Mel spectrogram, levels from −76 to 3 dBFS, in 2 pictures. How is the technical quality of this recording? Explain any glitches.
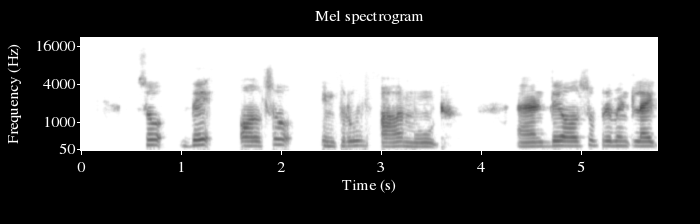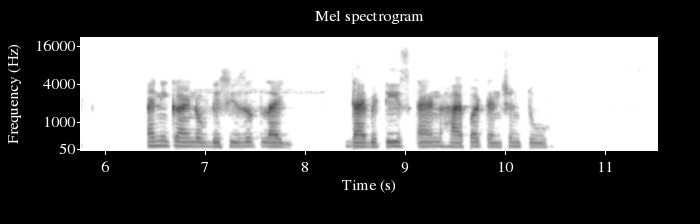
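The recording is compromised by one sustained glitch. From 1.21 to 8.27 s, before "diabetes and hypertension too", a call bitrate drop from 48 to 9 kbps made the encoder code coarsely and cut the bandwidth from 20 kHz to 8 kHz. For about 2.2 s at its lowest, the speech sounds muffled and watery. On a spectrogram, energy above 8 kHz vanishes.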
